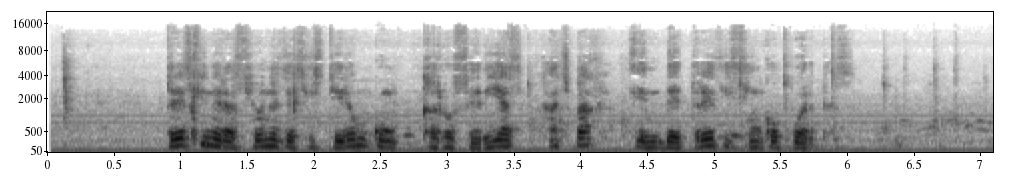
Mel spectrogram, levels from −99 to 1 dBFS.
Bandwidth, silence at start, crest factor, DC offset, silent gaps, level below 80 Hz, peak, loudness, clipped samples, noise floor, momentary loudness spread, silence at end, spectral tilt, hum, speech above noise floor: 15 kHz; 0.05 s; 16 dB; under 0.1%; none; -38 dBFS; -2 dBFS; -17 LUFS; under 0.1%; -39 dBFS; 10 LU; 0 s; -7.5 dB/octave; none; 23 dB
